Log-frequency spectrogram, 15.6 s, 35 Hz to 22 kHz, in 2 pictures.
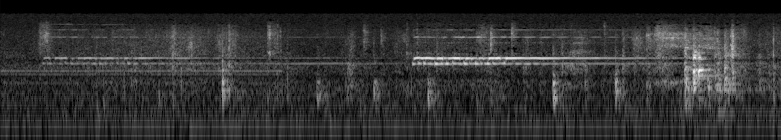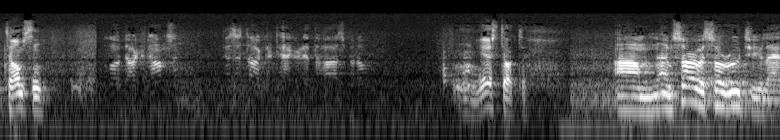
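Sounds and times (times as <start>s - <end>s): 
telephone ringing with an electronic tone: 0.4s - 7.6s
speech: 7.9s - 8.4s, 12.6s - 13.2s, 14.0s - 15.6s.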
